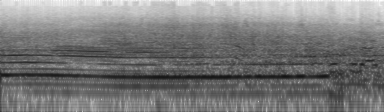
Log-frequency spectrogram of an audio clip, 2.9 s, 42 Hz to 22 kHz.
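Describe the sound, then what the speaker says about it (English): A Ferrari naturally aspirated V12 with 850 horsepower, heard at the Goodwood Festival of Speed, gives a loud, steady high-pitched wail with a bright tonal note that holds for a few seconds and then dips slightly. "naturally aspirated V12 engine, 850 horsepower"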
